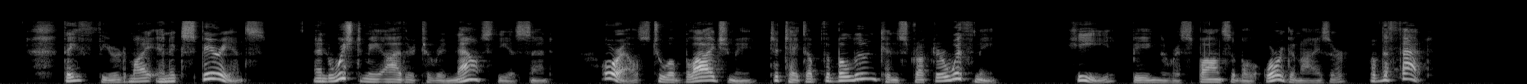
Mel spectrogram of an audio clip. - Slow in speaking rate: Yes, slow, 130 wpm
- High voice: No, low, 135 Hz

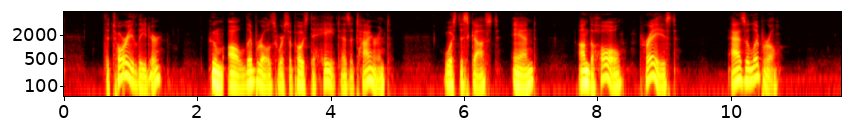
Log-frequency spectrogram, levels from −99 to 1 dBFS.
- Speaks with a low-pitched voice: Yes, low, 110 Hz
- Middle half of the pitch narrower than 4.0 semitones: No, average, 4.7 semitones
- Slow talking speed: Yes, slow, 120 wpm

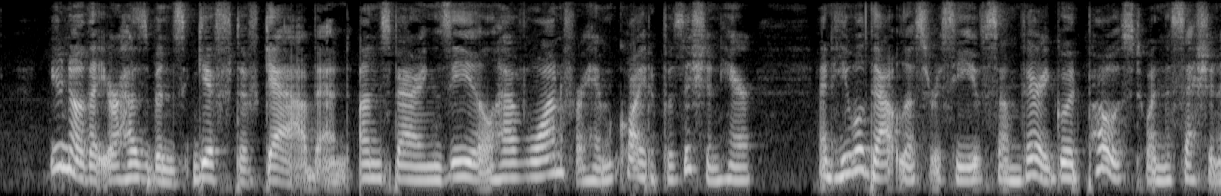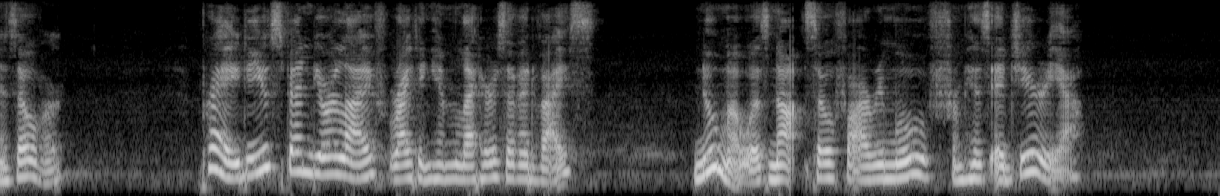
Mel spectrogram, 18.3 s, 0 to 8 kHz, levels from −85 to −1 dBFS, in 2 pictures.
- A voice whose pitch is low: No, medium, 180 Hz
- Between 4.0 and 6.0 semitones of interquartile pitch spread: No, average, 3.3 semitones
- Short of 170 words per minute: No, average, 175 wpm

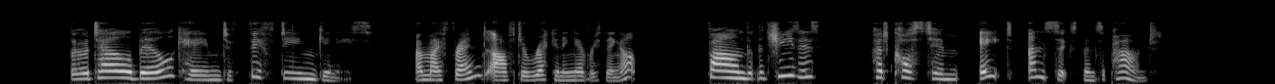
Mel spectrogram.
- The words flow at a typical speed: No, slow, 120 wpm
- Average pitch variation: No, wide, 6.9 semitones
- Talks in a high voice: Yes, very high, 270 Hz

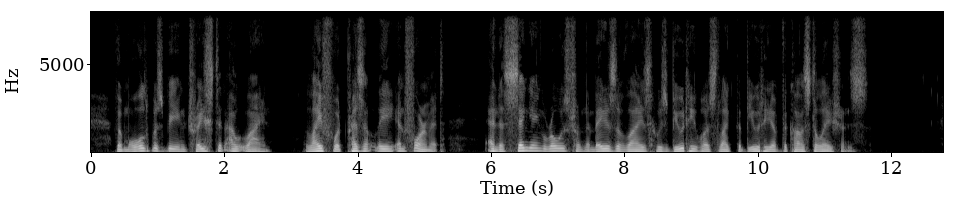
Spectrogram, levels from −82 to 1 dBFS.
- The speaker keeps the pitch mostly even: No, average, 3.5 semitones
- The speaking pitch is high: No, low, 115 Hz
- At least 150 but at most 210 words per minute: No, average, 140 wpm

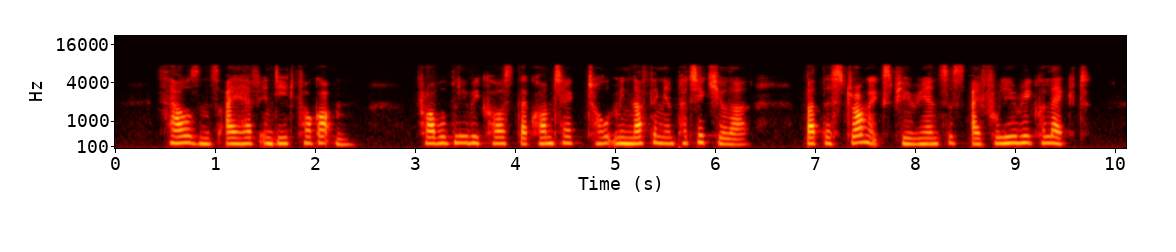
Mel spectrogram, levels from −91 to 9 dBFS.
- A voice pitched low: No, high, 215 Hz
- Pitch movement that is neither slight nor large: No, narrow, 1.7 semitones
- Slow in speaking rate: Yes, slow, 125 wpm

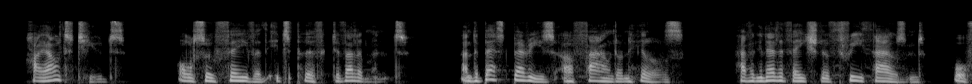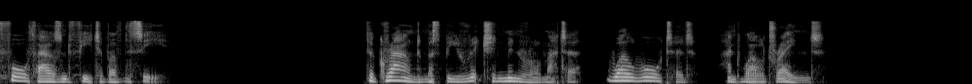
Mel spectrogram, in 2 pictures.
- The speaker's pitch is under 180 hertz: Yes, medium, 140 Hz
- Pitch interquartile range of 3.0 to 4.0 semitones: No, average, 5.1 semitones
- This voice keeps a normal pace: No, slow, 120 wpm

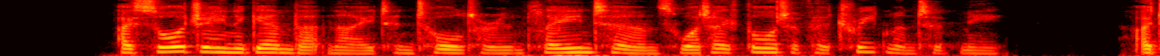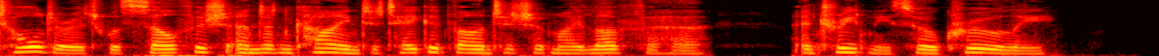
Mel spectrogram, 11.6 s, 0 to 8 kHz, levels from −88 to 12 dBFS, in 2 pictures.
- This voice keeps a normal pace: No, fast, 210 wpm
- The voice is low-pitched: No, high, 190 Hz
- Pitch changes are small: No, average, 3.7 semitones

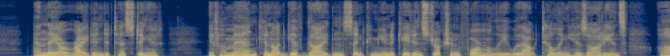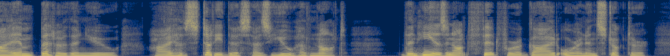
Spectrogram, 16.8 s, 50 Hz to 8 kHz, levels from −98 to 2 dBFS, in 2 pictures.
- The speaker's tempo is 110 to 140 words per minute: No, average, 160 wpm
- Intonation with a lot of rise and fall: No, average, 3.4 semitones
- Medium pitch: Yes, medium, 160 Hz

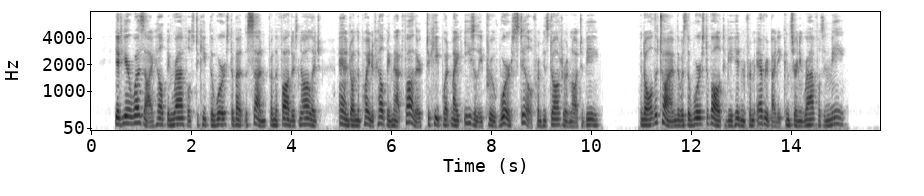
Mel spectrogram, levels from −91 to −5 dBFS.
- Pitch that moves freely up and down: No, average, 3.7 semitones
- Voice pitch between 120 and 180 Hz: Yes, medium, 140 Hz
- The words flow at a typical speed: No, fast, 225 wpm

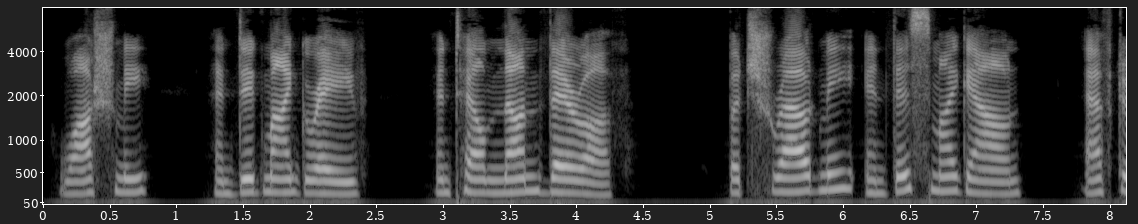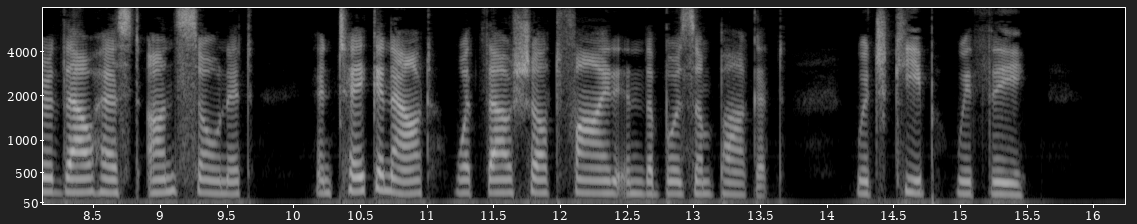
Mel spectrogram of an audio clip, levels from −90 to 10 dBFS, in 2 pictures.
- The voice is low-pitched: No, high, 195 Hz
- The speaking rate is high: No, slow, 135 wpm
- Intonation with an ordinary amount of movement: No, narrow, 2.2 semitones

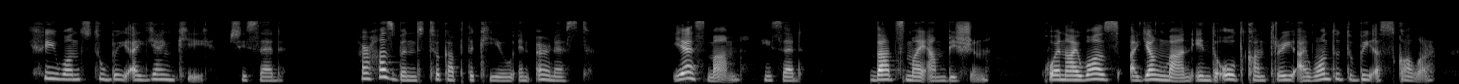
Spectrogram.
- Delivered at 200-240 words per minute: No, average, 160 wpm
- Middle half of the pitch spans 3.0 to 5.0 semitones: Yes, average, 3.5 semitones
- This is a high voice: Yes, high, 210 Hz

